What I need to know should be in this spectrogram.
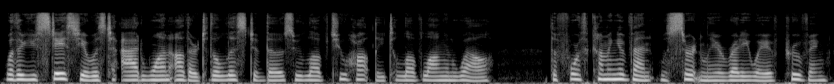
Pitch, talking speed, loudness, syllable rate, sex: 200 Hz, 225 wpm, -19 LUFS, 5.8 syllables/s, female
